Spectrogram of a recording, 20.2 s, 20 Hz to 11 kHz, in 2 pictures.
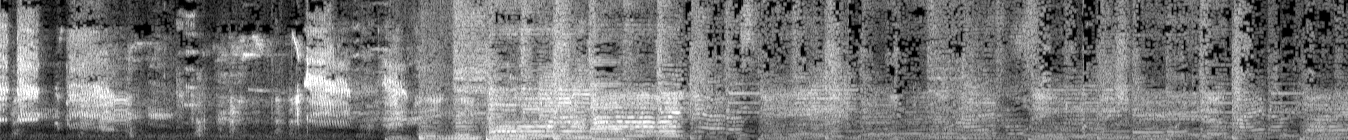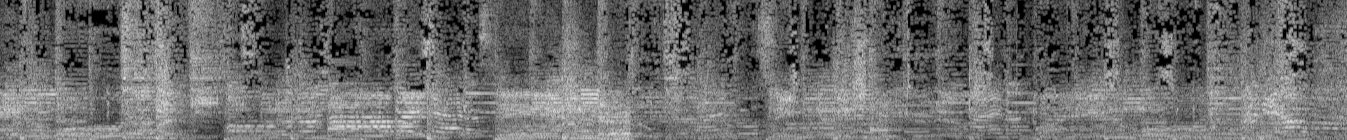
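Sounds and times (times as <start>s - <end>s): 
common grackle calls: 0.0s - 3.6s
music with sustained tones and deep bass: 3.0s - 17.0s, 17.9s - 20.2s.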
